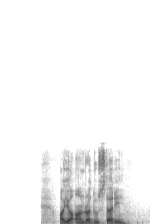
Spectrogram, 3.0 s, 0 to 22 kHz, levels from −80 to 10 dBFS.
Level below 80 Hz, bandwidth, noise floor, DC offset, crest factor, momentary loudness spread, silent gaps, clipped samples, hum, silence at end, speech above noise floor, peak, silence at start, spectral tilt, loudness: -58 dBFS; 8 kHz; -86 dBFS; under 0.1%; 18 dB; 7 LU; none; under 0.1%; none; 0.5 s; 70 dB; -2 dBFS; 0.85 s; -6 dB/octave; -17 LUFS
